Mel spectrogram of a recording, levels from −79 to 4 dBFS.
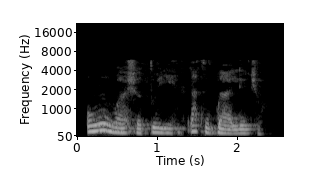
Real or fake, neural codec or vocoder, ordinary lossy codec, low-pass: real; none; MP3, 24 kbps; 7.2 kHz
